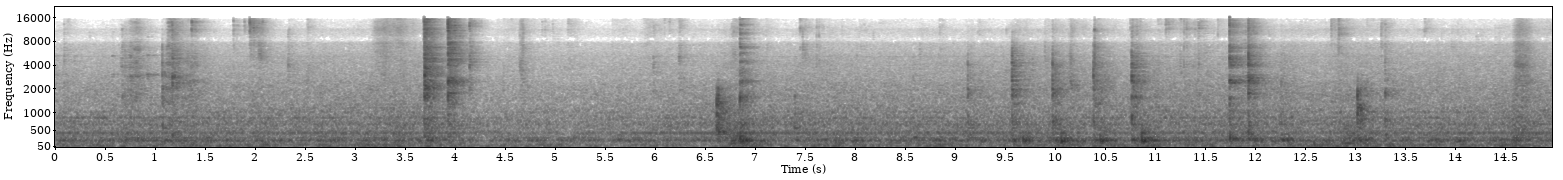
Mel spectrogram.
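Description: Spoons and chopsticks clinking and scraping against china bowls and plates as people eat, in scattered clicks, the loudest a quick pair about four seconds in.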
